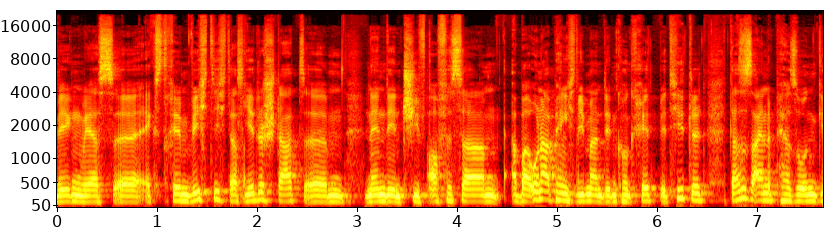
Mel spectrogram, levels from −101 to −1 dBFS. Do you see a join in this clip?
yes; 4 cuts; at 1.8 s, 3.1 s, 3.7 s, 5.2 s

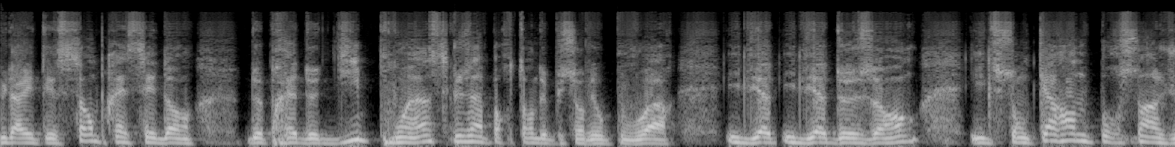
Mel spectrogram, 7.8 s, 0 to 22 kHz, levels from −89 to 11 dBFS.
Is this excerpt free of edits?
no; 3 cuts; at 3.0 s, 3.9 s, 5.2 s

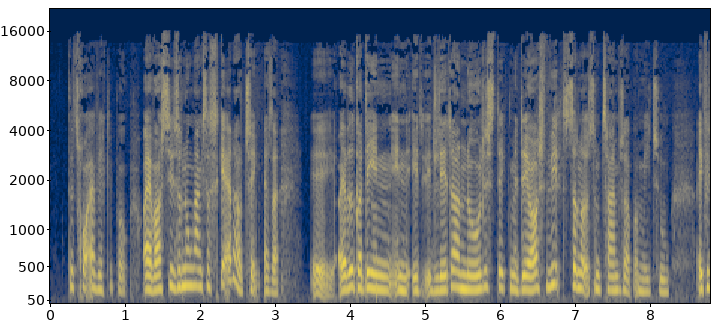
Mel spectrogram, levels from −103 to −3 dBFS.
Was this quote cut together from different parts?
no; 0 cuts

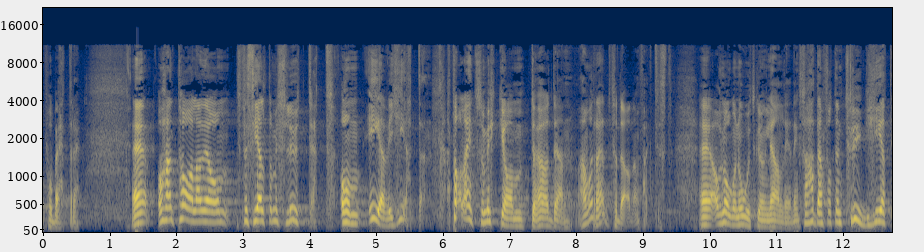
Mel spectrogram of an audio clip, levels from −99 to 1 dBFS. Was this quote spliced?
yes; 4 cuts; at 1.7 s, 5.8 s, 7.3 s, 8.3 s

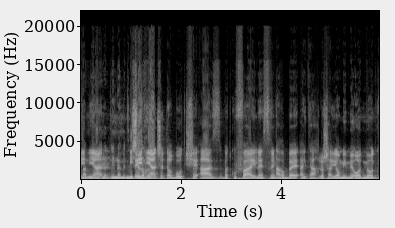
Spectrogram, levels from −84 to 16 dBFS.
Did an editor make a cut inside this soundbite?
yes; 4 cuts; at 2.1 s, 3.5 s, 3.9 s, 4.7 s

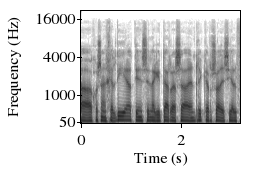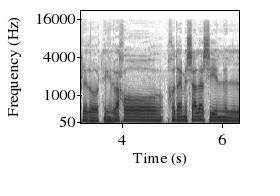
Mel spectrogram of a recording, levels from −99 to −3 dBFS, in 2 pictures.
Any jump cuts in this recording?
yes; 1 cut; at 3.5 s

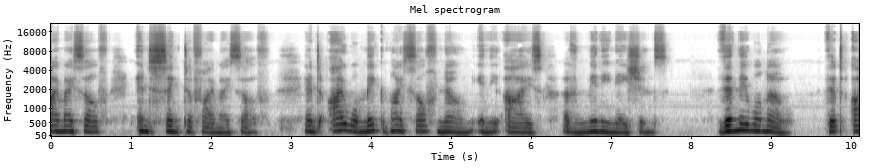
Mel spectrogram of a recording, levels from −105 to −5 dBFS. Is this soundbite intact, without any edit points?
yes; 0 cuts

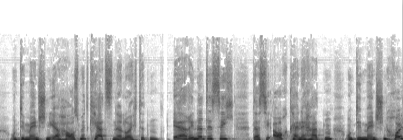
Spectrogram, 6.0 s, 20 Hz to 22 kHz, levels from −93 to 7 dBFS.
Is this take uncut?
no; 1 cut; at 4.6 s

